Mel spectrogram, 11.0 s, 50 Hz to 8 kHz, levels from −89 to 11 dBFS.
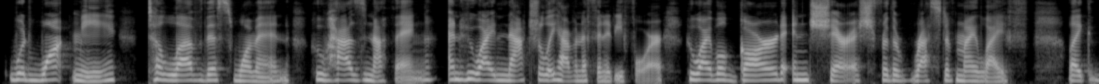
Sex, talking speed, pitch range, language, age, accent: female, 170 wpm, 185-250 Hz, English, 20-39, American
